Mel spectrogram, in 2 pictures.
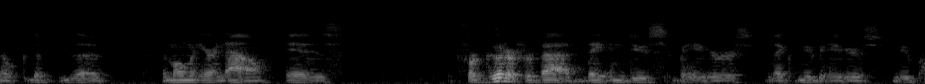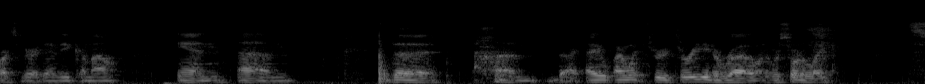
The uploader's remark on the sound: This was recorded early on and since then we have learned a few audio tricks which we are still perfecting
